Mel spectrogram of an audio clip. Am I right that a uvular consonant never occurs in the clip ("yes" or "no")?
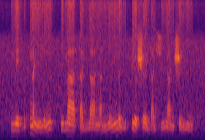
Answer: yes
